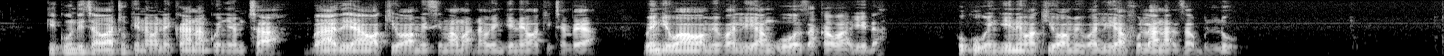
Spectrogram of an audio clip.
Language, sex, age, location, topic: Swahili, male, 25-35, Nairobi, government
